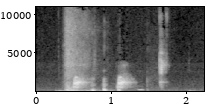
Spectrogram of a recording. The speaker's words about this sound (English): That sounds like barking off of a video game or something.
